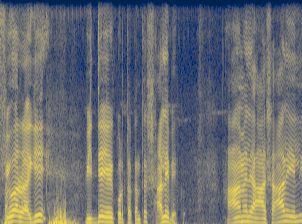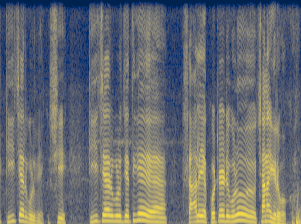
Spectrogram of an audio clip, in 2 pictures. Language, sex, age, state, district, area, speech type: Kannada, male, 45-60, Karnataka, Bellary, rural, spontaneous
